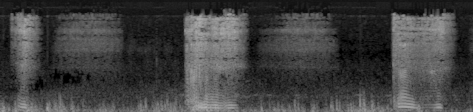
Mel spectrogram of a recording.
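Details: Playing seals: three separate throaty, harmonic groans, each lasting under a second, arrive roughly every three seconds over a low rumbling, breathy background.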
